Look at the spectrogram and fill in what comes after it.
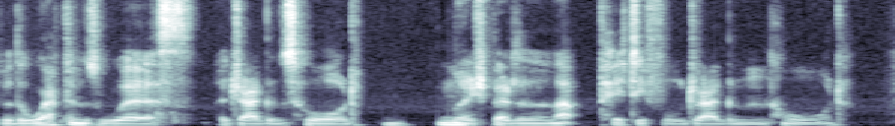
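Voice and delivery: very quiet, low mutter under the breath. Game master voicing a character, muttering under his breath. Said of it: "under his breath. He says".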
